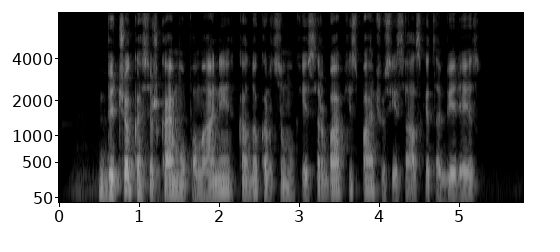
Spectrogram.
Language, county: Lithuanian, Marijampolė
